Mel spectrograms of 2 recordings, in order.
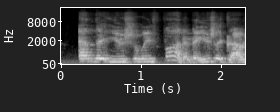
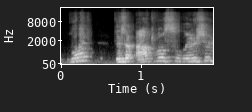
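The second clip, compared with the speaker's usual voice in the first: usual speaking voice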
